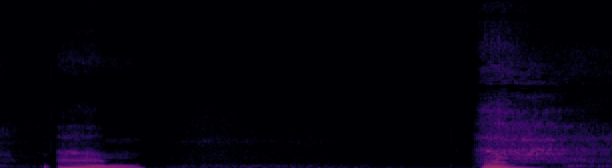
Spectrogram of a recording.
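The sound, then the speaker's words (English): A deep breath drawn in and let out as two loud, breathy voiced sighs, the second falling in pitch, with quiet breathing between them. “Deep breath,”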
